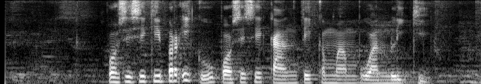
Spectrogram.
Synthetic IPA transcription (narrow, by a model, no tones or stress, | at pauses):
posisikipərʔikuposisikanʈikəmampuanmliɡ̥i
